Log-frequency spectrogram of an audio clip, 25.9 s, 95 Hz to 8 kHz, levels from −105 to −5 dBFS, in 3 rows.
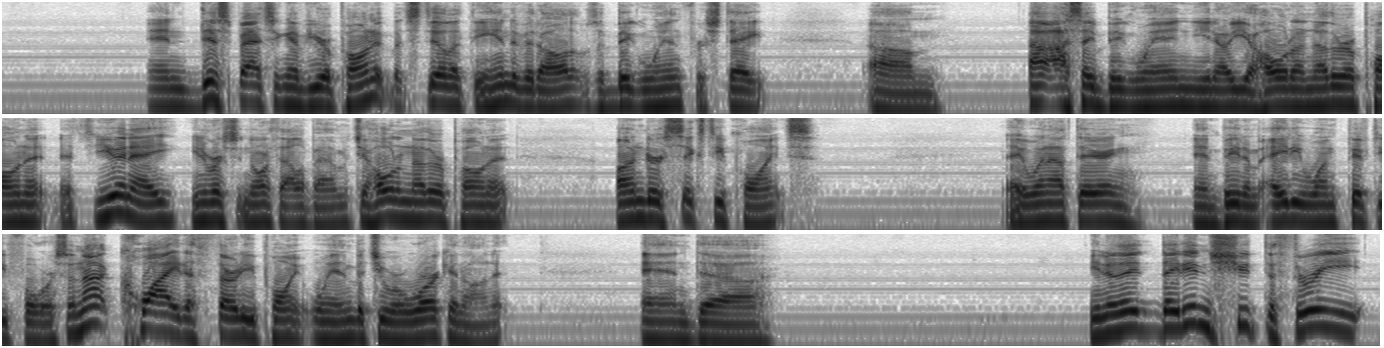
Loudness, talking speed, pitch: -19 LUFS, 180 wpm, 130 Hz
